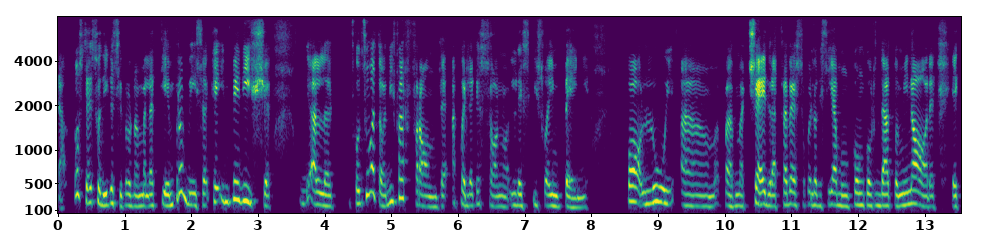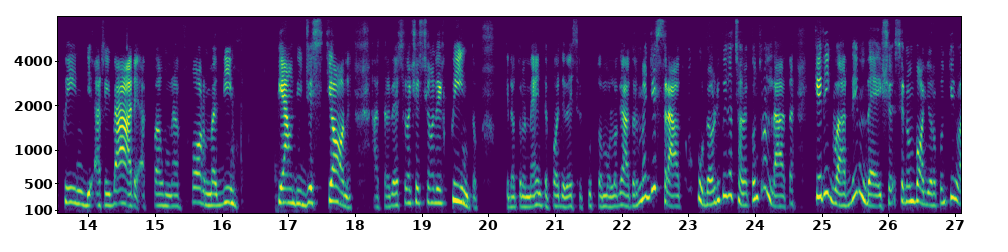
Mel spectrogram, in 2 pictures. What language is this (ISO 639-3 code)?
ita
